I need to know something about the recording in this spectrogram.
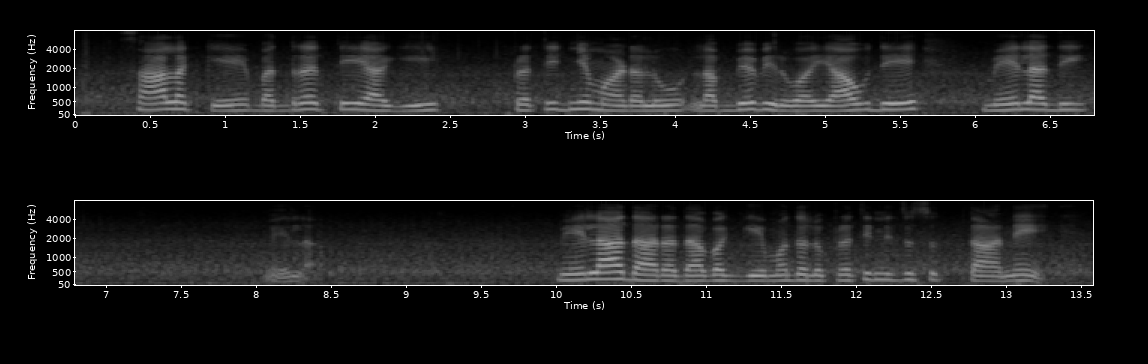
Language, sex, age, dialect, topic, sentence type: Kannada, female, 25-30, Coastal/Dakshin, banking, statement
